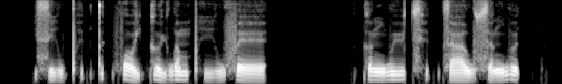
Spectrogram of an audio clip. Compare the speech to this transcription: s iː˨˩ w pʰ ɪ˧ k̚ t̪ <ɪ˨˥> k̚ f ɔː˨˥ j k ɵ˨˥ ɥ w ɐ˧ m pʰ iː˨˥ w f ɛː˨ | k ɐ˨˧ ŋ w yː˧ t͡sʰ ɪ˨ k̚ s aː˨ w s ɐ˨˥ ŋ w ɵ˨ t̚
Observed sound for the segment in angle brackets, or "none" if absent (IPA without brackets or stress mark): ɪ˥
